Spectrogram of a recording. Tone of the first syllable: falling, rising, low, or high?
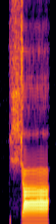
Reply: high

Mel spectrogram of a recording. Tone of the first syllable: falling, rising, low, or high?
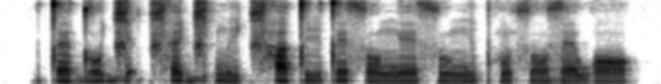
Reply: low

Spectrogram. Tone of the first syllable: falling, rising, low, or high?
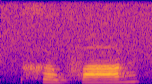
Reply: low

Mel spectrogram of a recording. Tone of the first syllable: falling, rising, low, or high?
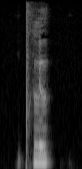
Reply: falling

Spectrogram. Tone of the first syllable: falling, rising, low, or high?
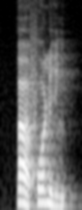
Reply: falling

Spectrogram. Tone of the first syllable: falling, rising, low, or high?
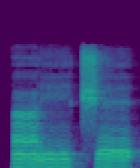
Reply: low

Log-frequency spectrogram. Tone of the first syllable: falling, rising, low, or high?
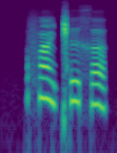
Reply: falling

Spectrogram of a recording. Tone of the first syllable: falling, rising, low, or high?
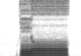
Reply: high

